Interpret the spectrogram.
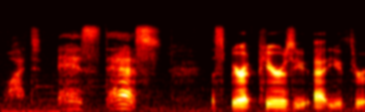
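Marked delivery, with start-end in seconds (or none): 0.1-2.0 gentle, echoing high voice. Narrating a scene, voicing a spirit as it takes shape and first speaks, soft echoing voice. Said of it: "A soft voice echoes out from deep inside".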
